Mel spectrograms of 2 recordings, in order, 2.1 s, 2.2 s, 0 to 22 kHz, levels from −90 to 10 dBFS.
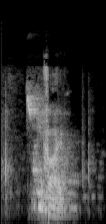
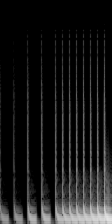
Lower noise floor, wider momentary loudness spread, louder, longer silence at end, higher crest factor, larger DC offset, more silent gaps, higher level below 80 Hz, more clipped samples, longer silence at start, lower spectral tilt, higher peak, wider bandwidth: about the same, -38 dBFS vs -37 dBFS; about the same, 18 LU vs 18 LU; first, -14 LUFS vs -17 LUFS; first, 0.35 s vs 0 s; about the same, 18 dB vs 14 dB; neither; neither; second, -56 dBFS vs -16 dBFS; neither; about the same, 0.05 s vs 0 s; second, -3 dB/octave vs -8 dB/octave; about the same, 0 dBFS vs 0 dBFS; first, 9.6 kHz vs 7.6 kHz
